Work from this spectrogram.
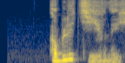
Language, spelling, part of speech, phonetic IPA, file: Russian, аблятивный, adjective, [ɐblʲɪˈtʲivnɨj], Ru-аблятивный.ogg
- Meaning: ablative (in various senses)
